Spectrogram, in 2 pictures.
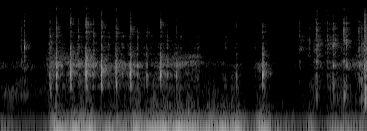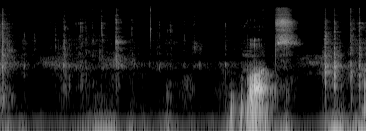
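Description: Close computer-keyboard typing in irregular bursts of quick clicks, with a faint steady hum underneath and a louder crunchy clatter near the end.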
